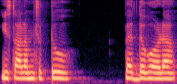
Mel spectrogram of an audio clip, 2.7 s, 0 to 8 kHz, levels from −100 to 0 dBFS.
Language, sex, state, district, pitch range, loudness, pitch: Telugu, female, Andhra Pradesh, Krishna, 205-220 Hz, -13 LUFS, 215 Hz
